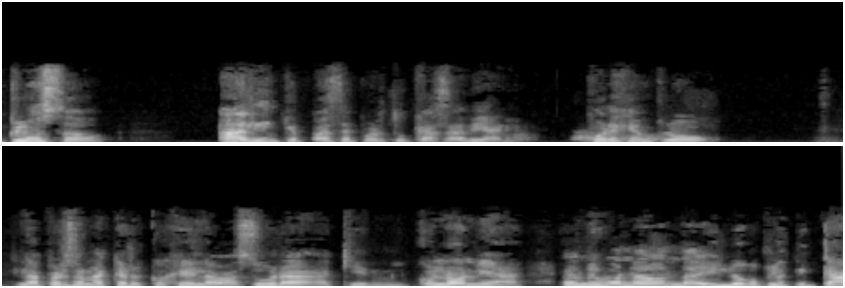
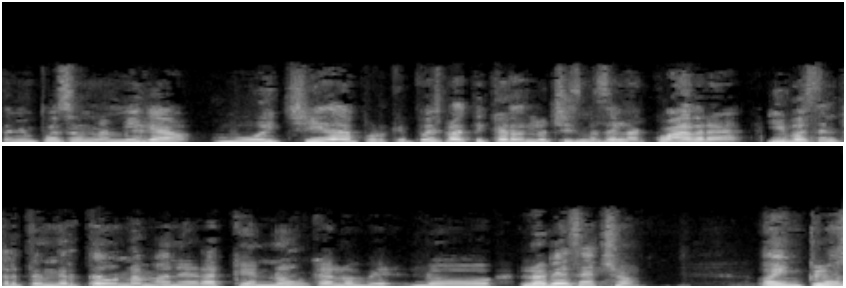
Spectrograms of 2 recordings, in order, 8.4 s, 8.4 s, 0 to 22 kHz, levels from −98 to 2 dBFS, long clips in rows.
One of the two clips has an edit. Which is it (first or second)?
second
